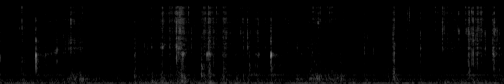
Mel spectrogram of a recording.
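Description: A utility knife blade slices and scrapes small cubes off a solid white bar of soap that is grid-scored and held in the hand. The sound is a quiet run of dry, crisp crunching and crackling, bright and short with no ring, with a few sharper snaps as pieces break free.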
